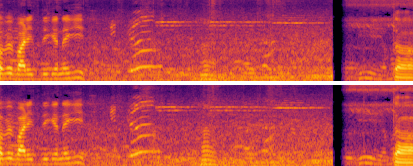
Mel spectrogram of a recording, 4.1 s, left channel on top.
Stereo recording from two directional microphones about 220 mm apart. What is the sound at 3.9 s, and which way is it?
Speech, 15° right (ahead or behind).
